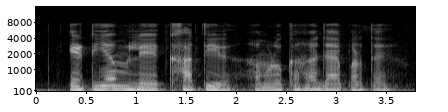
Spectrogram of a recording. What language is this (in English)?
Maithili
